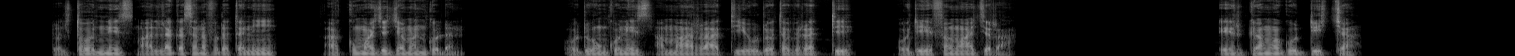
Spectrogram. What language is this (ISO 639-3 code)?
orm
